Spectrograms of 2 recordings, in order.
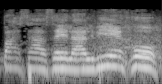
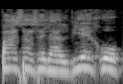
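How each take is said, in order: First: Louder and slower, "viejo" drawn out; retold shout. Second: Said in the usual way. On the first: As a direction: call it across the court like the kids did. (grito recordado, más fuerte y lento) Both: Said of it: "le gritaban a los".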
